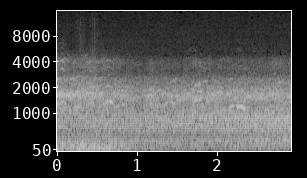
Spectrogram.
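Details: Large flock of wild snow geese taking off at sunrise from the water where they spent the night, heading to feed in fields in Canada on 26 April; dense, continuous overlapping honking from many birds forms a steady roar.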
